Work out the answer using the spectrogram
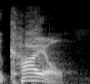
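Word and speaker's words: X Æ A-12: I've been told, I did some investigation, apparently that name is actually supposed to be pronounced, do you know this? – No. – Kyle.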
